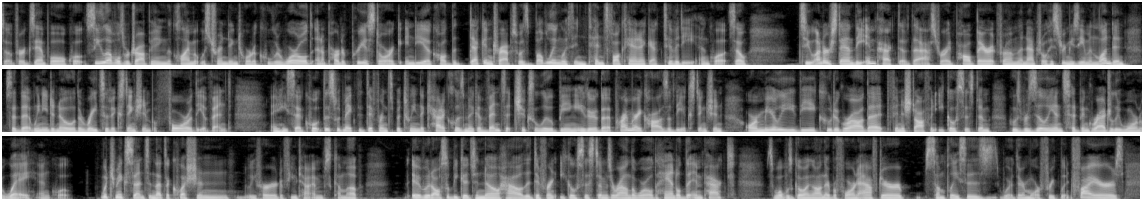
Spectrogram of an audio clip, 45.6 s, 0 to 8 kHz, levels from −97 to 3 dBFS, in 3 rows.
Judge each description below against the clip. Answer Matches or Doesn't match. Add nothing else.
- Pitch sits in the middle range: Matches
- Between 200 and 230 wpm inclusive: Matches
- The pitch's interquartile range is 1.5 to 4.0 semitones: Matches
